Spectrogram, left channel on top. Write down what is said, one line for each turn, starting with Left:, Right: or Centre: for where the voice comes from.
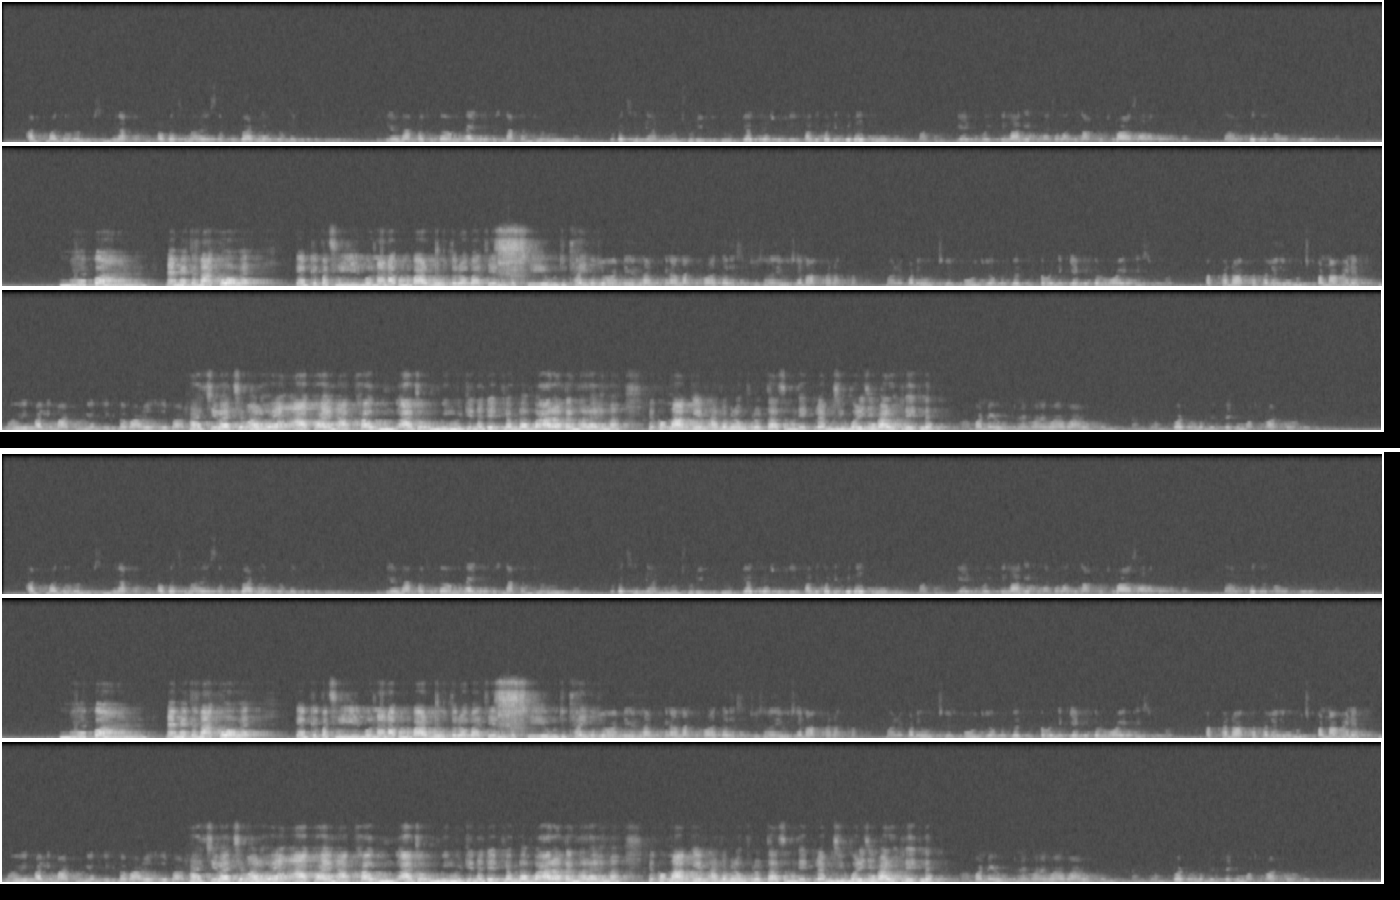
Left: આઠમા ધોરણ સુુંઘી નાખ કે પણ પછી મારા સફેદ વાળ ઉઠવા લાગે પપ ઉઠ. કે ત નાખવા છતાં ઉ થાય છેટલે પછી નાખવાની જરૂર જ હોય. તો પછી ત્યાં છોડી દીધું કે ત્યાં સુધી ખાલી. કદી કદાચ બહુ માંથું દુખ્યા એવું હોય કે લાગે કે ના ચાલ આજે નાખો છ વાળ સારા કરવા છે. તાવ કદા કું કેળ નંગ
Centre: મેં પણ ના મેં તો નાખવું હવે. કેમ કે પછી બો ના નાખો ને વાર બો ઉતરવા બાજેને પછી. એવું બધું થાય.
Left: એમ તો જો હવે તેટેલ નાખી કે નાખે પણ અત્યારે સિચ્યુએશન એવી છે નાખા નાખા. મારે પણ એવું જ છે બહુ જ મતલબ કે ખબર ને કેમિકલ હોય કે શું હોય. આખા ના આખા ખાલી ગુંચ પણ ના હોય ને તો એ ખાલી માથુઓળી એને એકલા વાળા‌.
Centre: હાચી વાત છે. મારે હોય આખા એને આખા ઊં આજે ઊંઘીને ઉઠીને તો એટલા બધા વાર હતા મારા એમાં હ
Left: હા
Centre: ક
Left: ખબર
Centre: મા કેમ
Left: નઈ
Centre: આટલા બધા ઉતરતા હશે મ એટલે આમ જીવ બળી જાય વાળ ઉતરે એટલે
Left: હા મને એવું થાય મને મારા વાર ઉતરે કારણ કે આ મુકવા મને એવું થાય કે મસ્ત વાર કરવું ને એ બધું.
